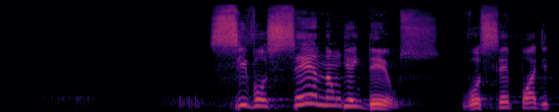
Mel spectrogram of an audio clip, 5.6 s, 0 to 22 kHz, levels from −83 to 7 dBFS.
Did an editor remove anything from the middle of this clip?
yes; 1 cut; at 3.4 s

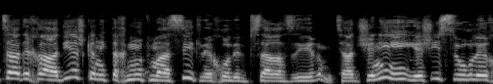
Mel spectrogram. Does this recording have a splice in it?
no; 0 cuts

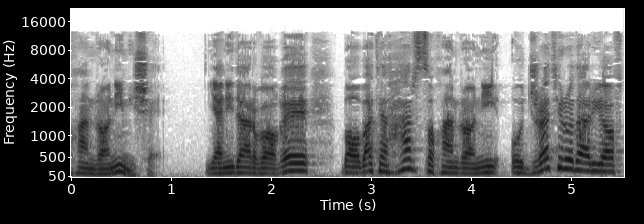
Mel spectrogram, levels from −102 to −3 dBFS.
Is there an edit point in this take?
no; 0 cuts

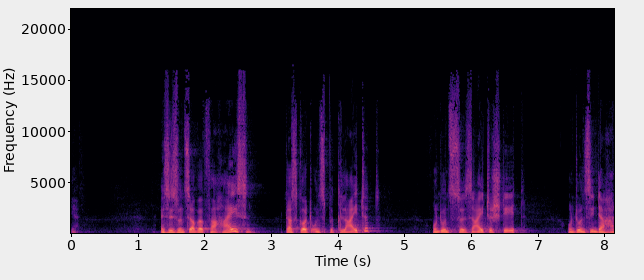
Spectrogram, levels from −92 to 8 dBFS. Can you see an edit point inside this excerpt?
no; 0 cuts

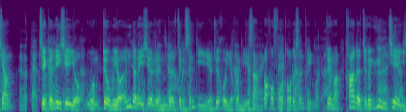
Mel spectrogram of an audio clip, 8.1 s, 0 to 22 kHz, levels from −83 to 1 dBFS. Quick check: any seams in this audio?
yes; 1 cut; at 6.9 s

